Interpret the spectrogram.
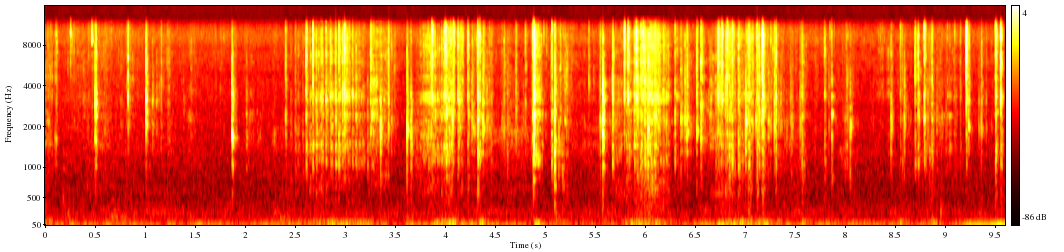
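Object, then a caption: Bar of soap. A solid white embossed Marseille soap bar, held in hand, is scraped into powdery flakes with a utility knife blade. Dry, crisp scraping rasps come in bright bursts, with sharp little ticks and a soft low rumble underneath.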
